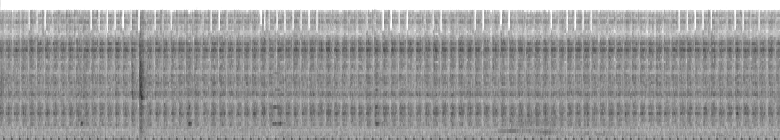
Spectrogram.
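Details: Motorcycle started after an oil change and refitting the filler cap: even, rapid single-cylinder putter at idle, steady pace with no knocks or rattles. Normal, clean idle.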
